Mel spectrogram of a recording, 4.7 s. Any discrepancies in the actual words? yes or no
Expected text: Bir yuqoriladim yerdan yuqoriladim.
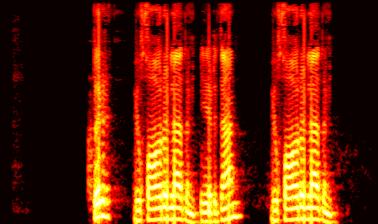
no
